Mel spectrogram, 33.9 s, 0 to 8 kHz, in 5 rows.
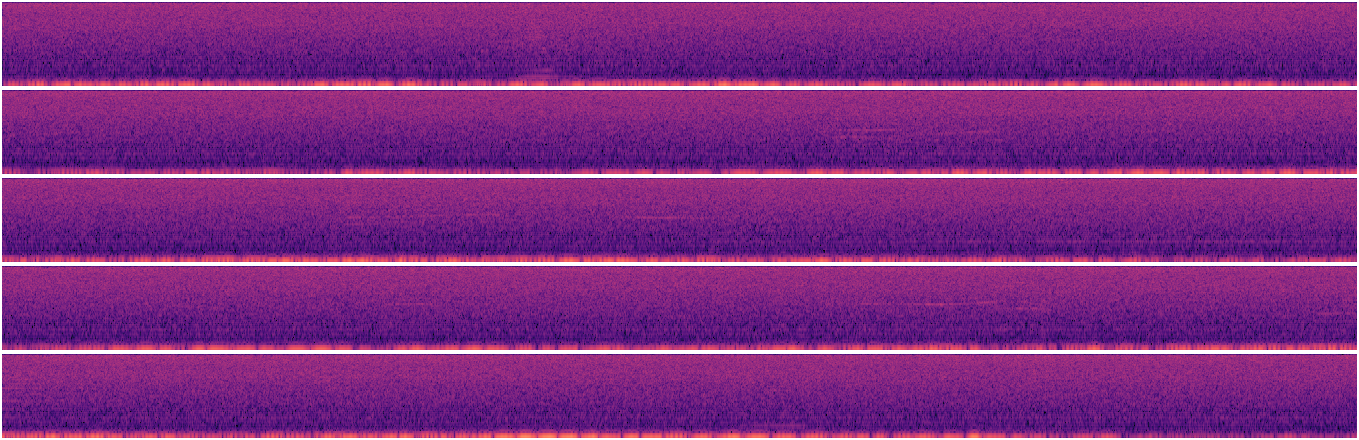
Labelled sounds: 10.9	11.7	humpback whale, 1.5 to 2.0 kHz
15.8	17.1	humpback whale, 1.9 to 2.2 kHz
22.2	22.5	humpback whale, 2.0 to 2.1 kHz
25.3	25.6	humpback whale, 1.6 to 1.8 kHz
26.9	27.2	humpback whale, 1.3 to 1.5 kHz

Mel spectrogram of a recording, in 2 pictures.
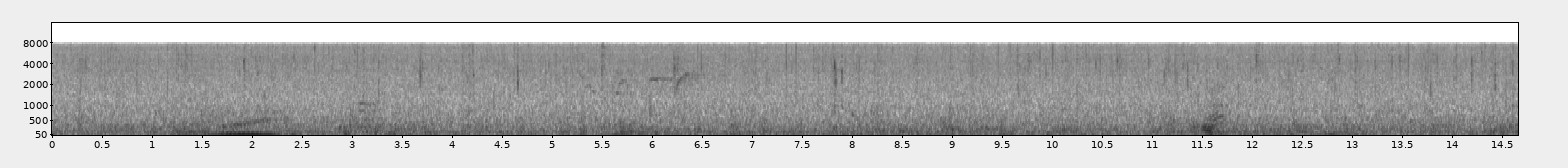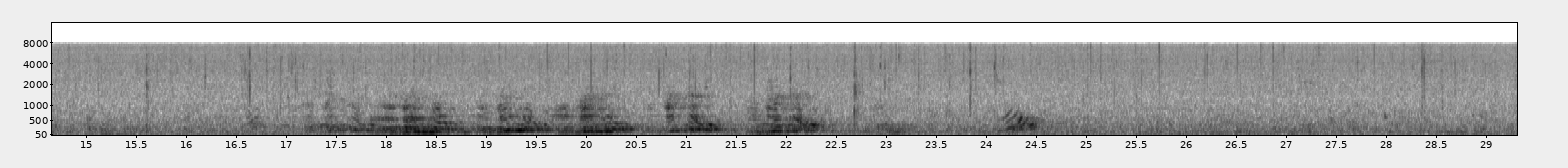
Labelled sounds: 6.0	6.5	humpback whale, 1.9 to 2.9 kHz
17.9	18.3	humpback whale, 0.81 to 1.1 kHz

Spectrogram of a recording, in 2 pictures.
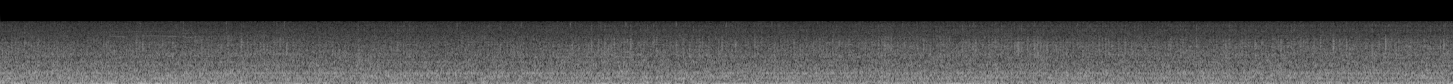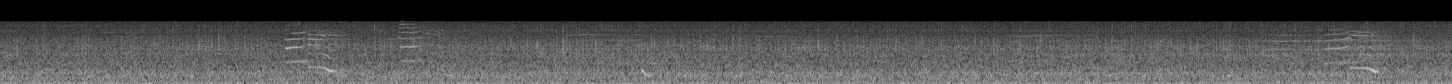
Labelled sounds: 17.2	18.0	killer whale, southern resident, 0.65 to 7.8 kHz
20.1	20.5	killer whale, southern resident, 3.0 to 4.1 kHz

